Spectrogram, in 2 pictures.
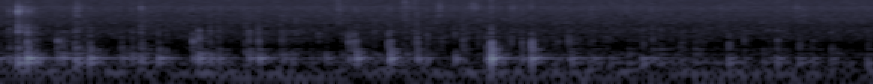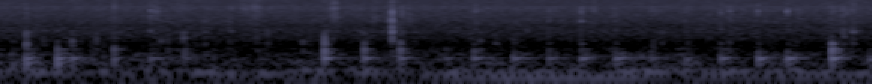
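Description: A whole red bell pepper, hollow with a waxy skin and a green stem, is tapped and lightly rubbed by fingertips and short nails. Quick, irregular soft taps with a dull, hollow low tone and almost no ring mix with faint scratchy brushing. A steady low hum sits beneath the quiet patter throughout.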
